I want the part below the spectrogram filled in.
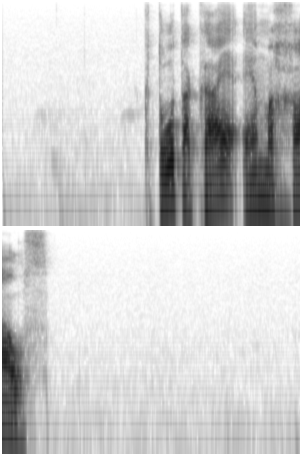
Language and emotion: Russian, neutral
